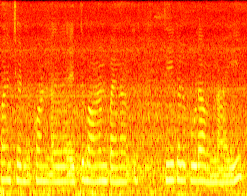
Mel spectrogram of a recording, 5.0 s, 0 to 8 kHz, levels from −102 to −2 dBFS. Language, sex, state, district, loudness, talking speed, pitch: Telugu, female, Telangana, Karimnagar, -15 LUFS, 95 wpm, 235 Hz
